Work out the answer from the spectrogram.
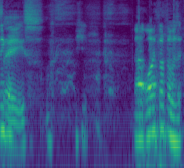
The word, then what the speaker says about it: Ace: It's pronounced Ace. I thought that was Axe.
